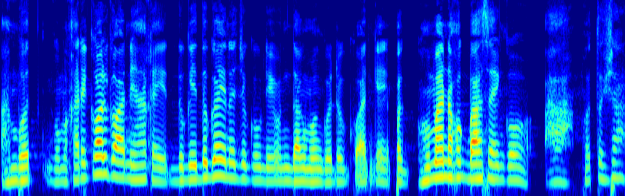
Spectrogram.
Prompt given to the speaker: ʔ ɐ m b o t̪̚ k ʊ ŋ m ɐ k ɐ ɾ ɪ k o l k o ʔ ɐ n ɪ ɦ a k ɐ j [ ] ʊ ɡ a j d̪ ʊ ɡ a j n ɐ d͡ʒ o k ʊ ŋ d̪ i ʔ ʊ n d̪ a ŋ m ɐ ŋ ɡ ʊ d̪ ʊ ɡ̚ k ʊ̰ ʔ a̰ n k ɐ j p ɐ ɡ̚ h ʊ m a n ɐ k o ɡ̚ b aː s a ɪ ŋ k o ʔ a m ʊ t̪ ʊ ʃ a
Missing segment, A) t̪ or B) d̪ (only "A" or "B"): B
